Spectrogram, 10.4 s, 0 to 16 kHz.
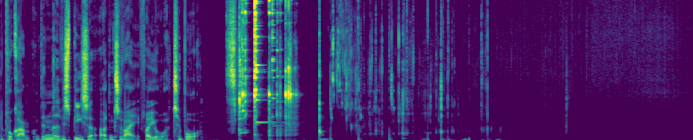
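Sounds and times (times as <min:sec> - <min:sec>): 
speech: 0:00.1 - 0:03.7
beer bottle clinking against a glass: 0:03.4 - 0:06.9.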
